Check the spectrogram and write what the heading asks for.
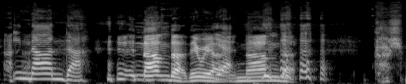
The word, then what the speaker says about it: Inanda: Inanda, there we are, Inanda. Gosh, my pronunciation.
